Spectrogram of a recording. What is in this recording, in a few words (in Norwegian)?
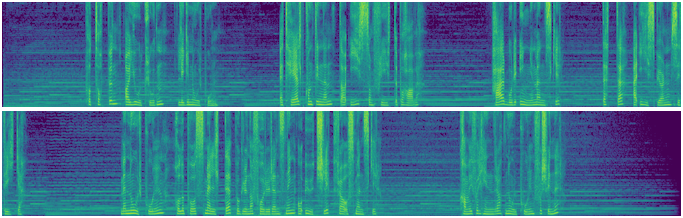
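dokumentar, Norwegian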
